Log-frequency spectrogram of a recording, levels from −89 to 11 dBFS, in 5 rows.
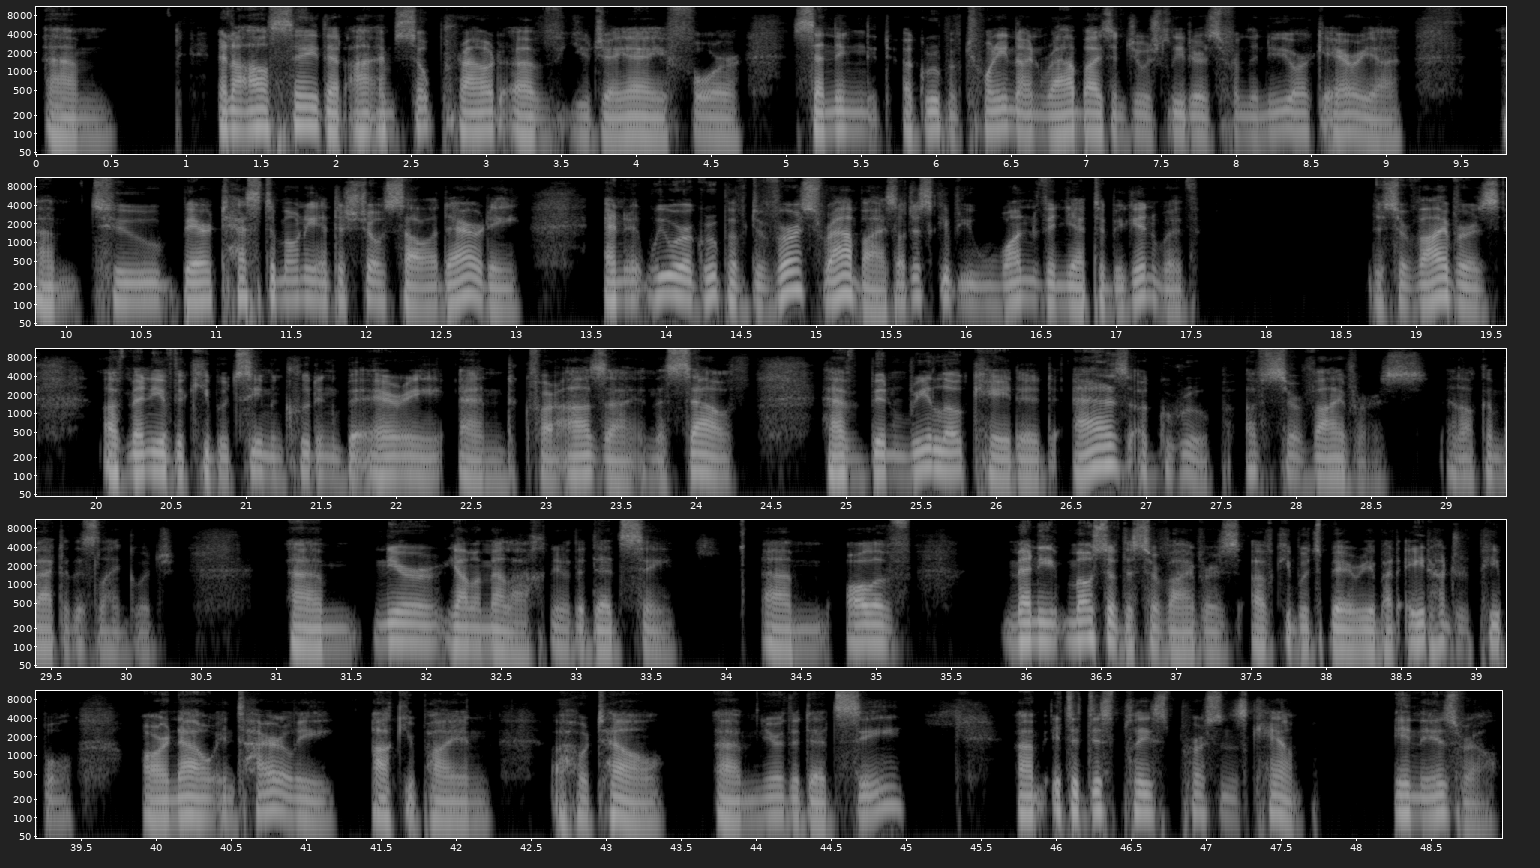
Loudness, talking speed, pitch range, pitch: -33 LUFS, 145 wpm, 95-115 Hz, 105 Hz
